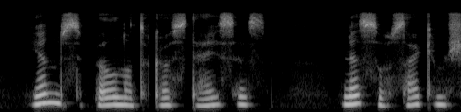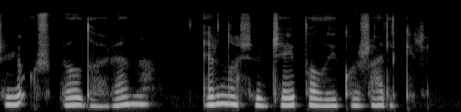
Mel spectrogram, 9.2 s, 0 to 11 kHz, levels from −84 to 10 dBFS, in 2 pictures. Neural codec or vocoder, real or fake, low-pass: none; real; 7.2 kHz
